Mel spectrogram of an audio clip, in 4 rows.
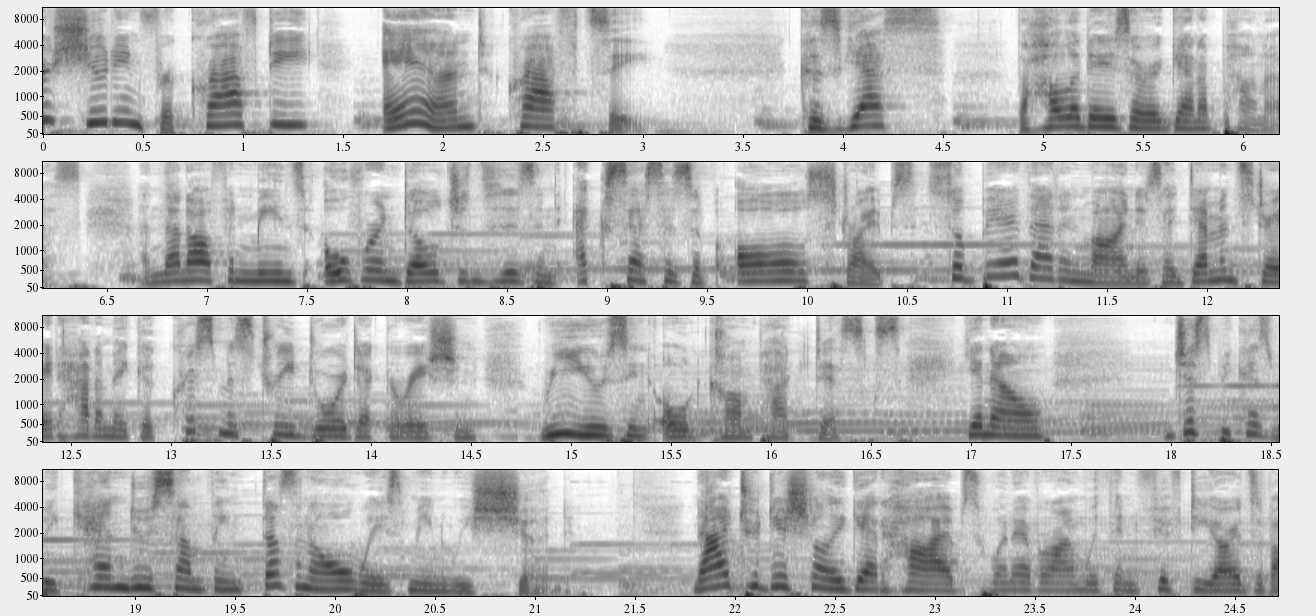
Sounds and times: Speech: 0.0 - 3.0, 3.8 - 17.4, 18.0 - 21.2, 21.8 - 24.7
Music: 0.0 - 24.7.

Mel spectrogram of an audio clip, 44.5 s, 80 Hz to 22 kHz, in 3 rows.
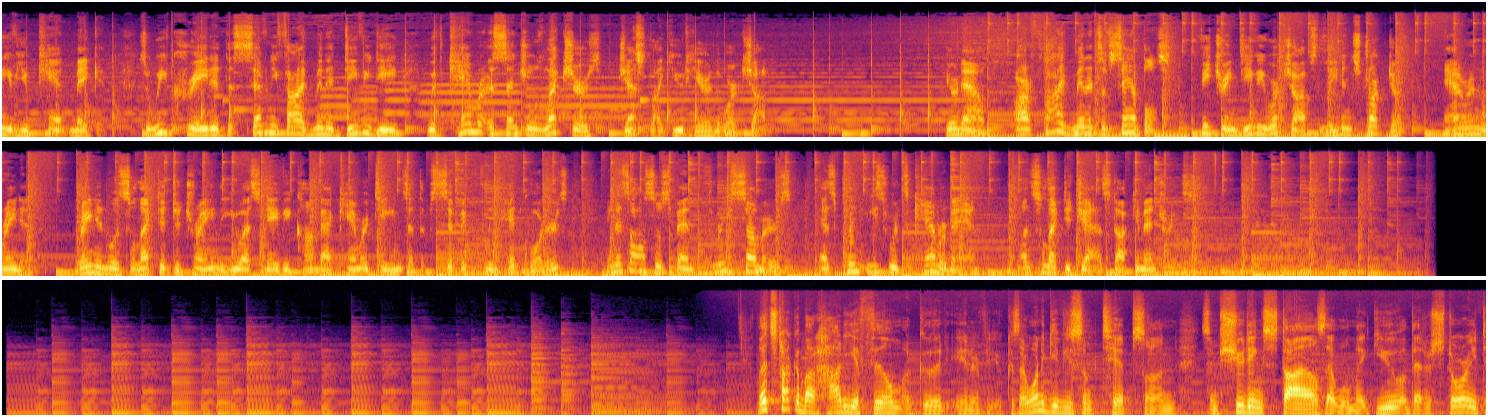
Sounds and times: Speech: 0.0 - 7.7, 9.5 - 26.8, 37.2 - 44.5
Music: 0.0 - 44.5.

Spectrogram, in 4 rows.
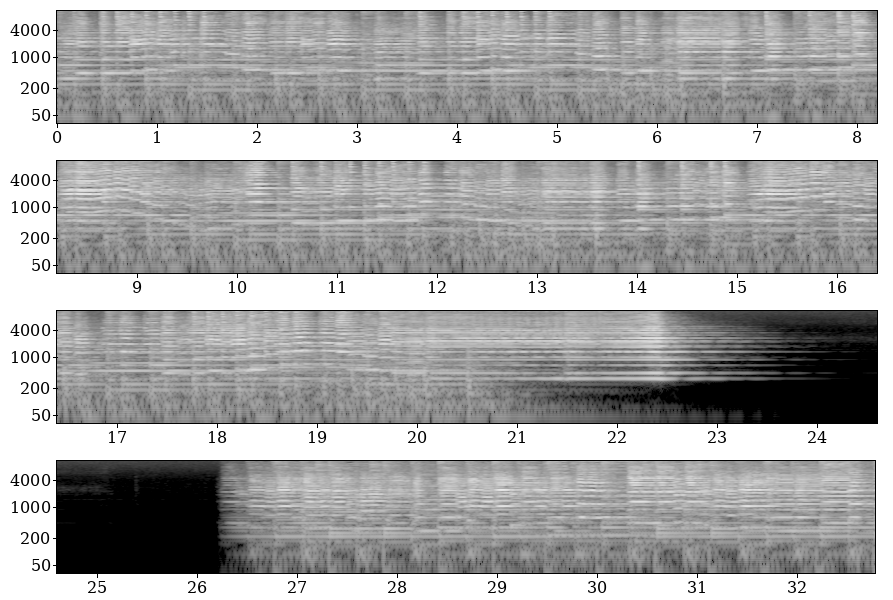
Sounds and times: Violin, fiddle: 0.0 - 23.3, 26.3 - 32.7.

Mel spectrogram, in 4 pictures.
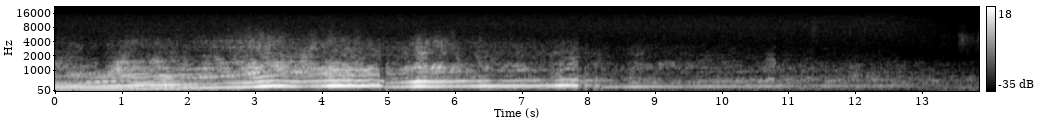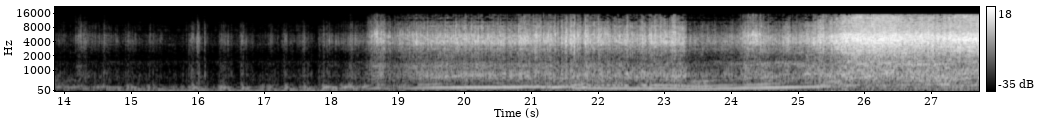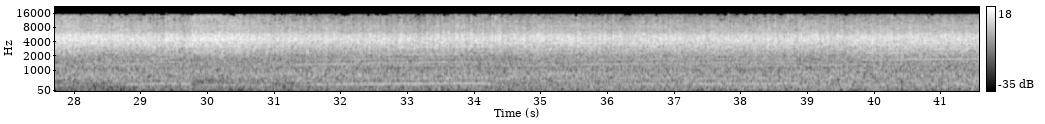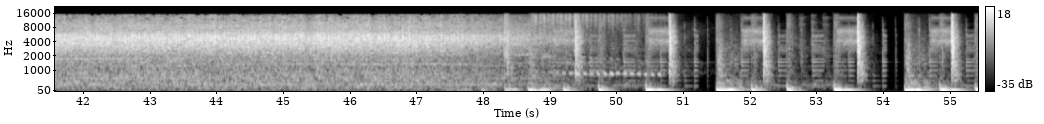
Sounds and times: Vehicle: 0.0 - 52.7
Music: 48.3 - 55.4.

